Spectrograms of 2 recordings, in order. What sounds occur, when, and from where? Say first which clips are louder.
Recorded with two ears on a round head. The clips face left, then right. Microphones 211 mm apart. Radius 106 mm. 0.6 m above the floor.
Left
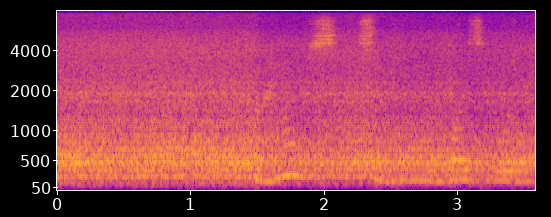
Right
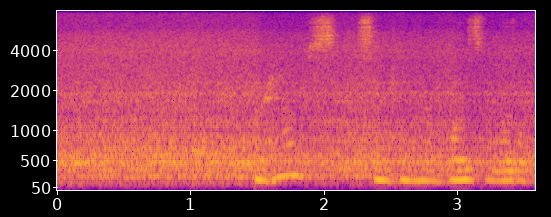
1.5 s a woman speaking: right 2 dB; 45° right (ahead or behind), 4 m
